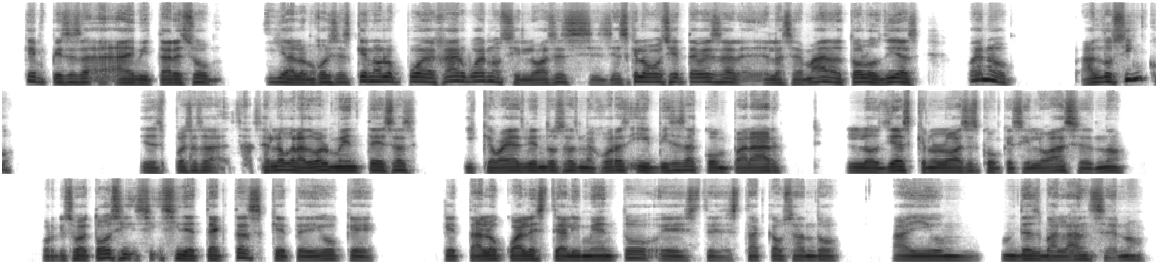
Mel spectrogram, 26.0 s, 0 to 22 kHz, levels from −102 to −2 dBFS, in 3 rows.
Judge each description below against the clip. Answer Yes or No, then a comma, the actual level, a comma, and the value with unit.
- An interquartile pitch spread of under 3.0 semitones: No, average, 3.8 semitones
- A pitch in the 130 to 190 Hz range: No, low, 120 Hz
